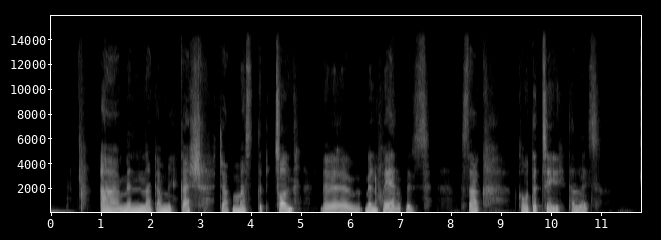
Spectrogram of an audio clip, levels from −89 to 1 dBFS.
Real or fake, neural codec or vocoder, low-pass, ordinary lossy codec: fake; codec, 44.1 kHz, 7.8 kbps, Pupu-Codec; 14.4 kHz; none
